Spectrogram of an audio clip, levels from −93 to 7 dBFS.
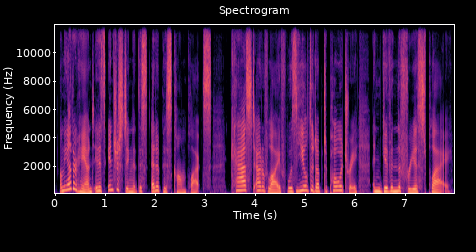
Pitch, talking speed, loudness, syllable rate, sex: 245 Hz, 190 wpm, -18 LUFS, 5.0 syllables/s, female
